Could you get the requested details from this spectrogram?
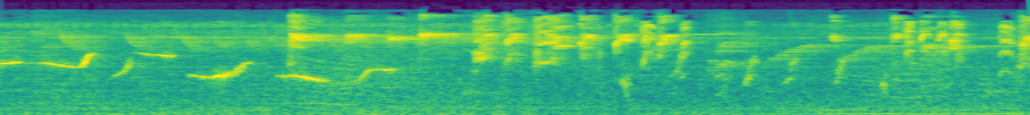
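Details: At dawn in a breeding cage, white-rumped shamas sing loud, sweet whistled notes that swoop up and down, then switch to rapid, high, scratchy chattering phrases with some short downslurred chips.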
